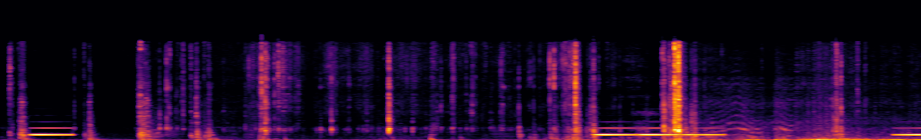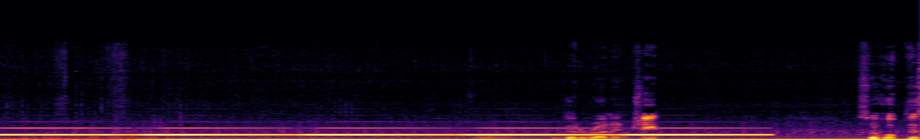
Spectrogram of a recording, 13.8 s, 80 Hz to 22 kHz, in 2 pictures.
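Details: 1997 Jeep Grand Cherokee after the alarm was bypassed by disconnecting the lock switches: key rattle and an alarm chirp, then the engine cranks, catches and settles into a smooth, even idle.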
